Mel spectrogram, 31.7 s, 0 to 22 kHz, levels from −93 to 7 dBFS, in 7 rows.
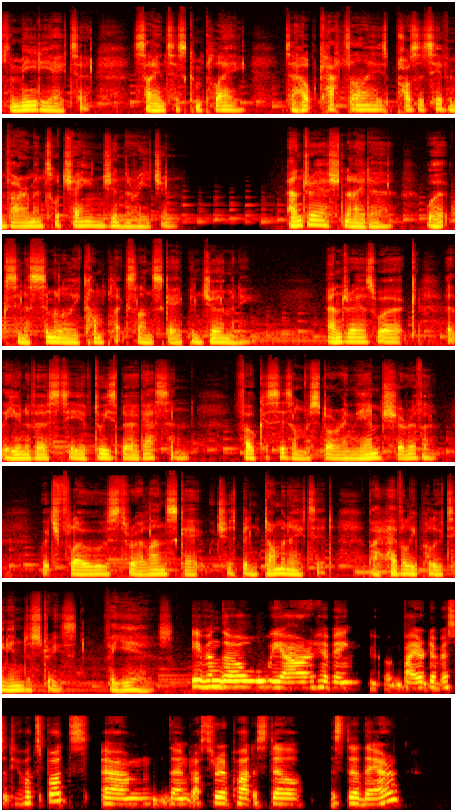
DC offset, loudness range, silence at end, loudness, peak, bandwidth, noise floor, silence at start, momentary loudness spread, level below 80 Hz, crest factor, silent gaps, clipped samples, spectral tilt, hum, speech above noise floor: under 0.1%; 5 LU; 0.55 s; -23 LUFS; -2 dBFS; 16 kHz; -47 dBFS; 0 s; 14 LU; -52 dBFS; 20 dB; none; under 0.1%; -4.5 dB/octave; none; 24 dB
